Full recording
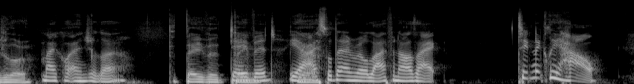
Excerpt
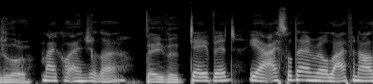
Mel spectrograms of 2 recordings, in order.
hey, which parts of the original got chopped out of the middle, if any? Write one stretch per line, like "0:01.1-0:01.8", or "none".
0:01.3-0:01.7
